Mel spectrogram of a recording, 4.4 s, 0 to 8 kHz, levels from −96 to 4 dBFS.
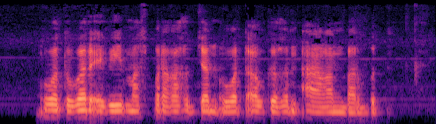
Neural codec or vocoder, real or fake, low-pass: none; real; 7.2 kHz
